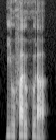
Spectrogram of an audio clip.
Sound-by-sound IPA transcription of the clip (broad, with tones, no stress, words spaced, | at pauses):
ju˧fa˦ɾu˦˨ hu˧ɾa˨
